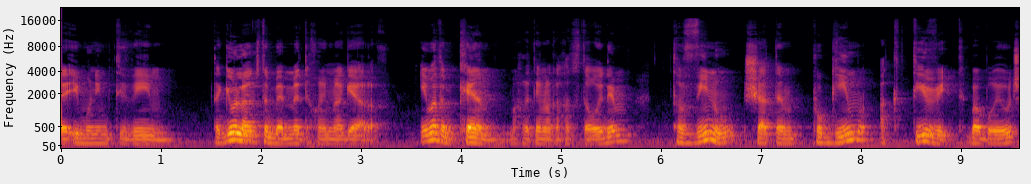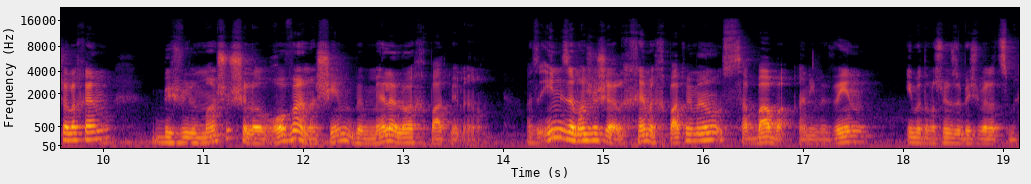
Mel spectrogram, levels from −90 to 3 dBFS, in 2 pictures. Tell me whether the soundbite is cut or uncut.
uncut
